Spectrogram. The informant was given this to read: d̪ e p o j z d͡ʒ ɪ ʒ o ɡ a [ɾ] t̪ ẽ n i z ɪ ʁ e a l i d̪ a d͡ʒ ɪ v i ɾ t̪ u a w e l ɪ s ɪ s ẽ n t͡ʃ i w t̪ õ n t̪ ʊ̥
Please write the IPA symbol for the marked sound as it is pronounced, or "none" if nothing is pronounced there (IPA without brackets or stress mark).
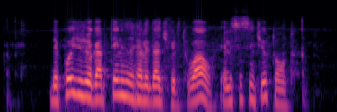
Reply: ɾ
